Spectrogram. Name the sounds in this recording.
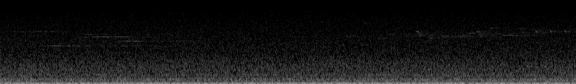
Black-throated Green Warbler, Hermit Thrush, Winter Wren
